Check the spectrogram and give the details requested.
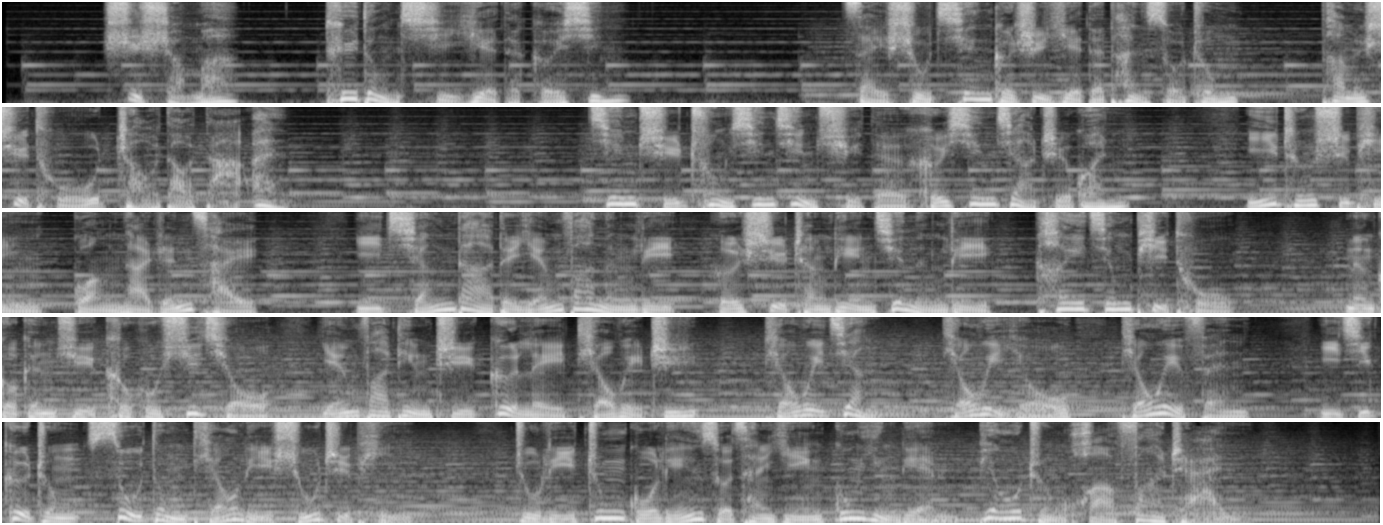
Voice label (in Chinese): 男 TVC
